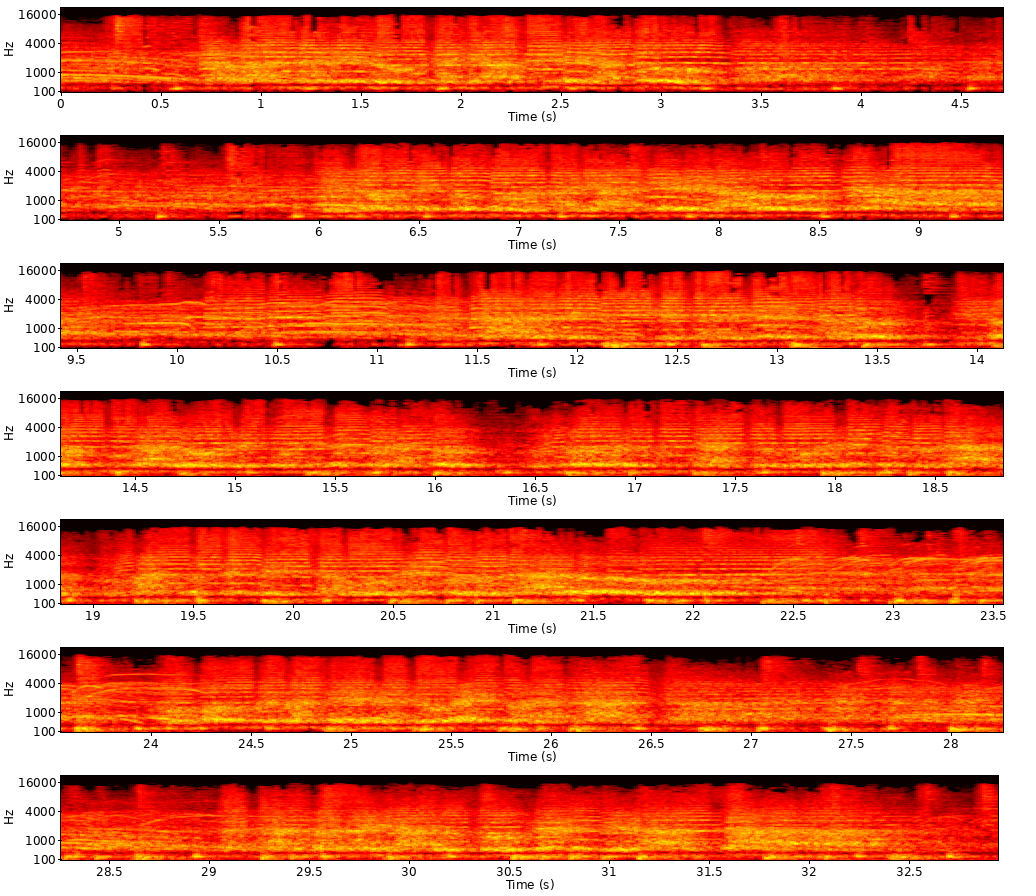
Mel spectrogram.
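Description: A crowd of football supporters chanting and singing together in unison. About twelve seconds in, low bass-drum beats join the chant.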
